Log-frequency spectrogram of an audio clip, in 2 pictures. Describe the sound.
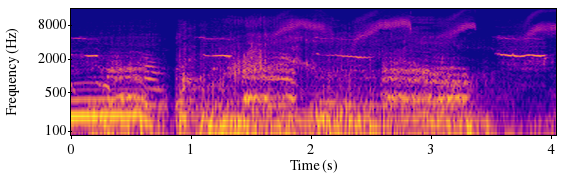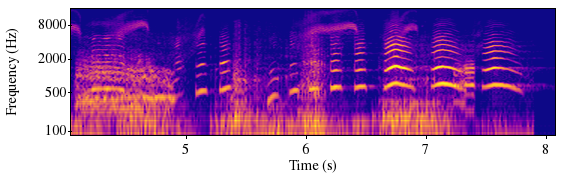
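Several voices mimic roaring and growling wild animals, overlapping in a loud, chaotic chorus of rising howls and guttural grunts that continues for several seconds, with no ordinary speech.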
